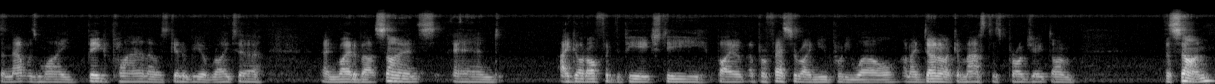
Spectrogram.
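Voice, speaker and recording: At a moderate pace, a man talks in a monotone, flat intonation. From England, rural Herefordshire. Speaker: golf engineering executive. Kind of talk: podcast interview.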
